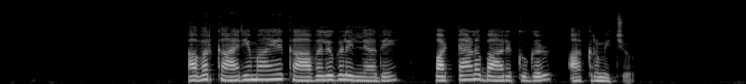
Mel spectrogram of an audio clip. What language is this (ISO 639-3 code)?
mal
